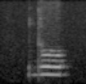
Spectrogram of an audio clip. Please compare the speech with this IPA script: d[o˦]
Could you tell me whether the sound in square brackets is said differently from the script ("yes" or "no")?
no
